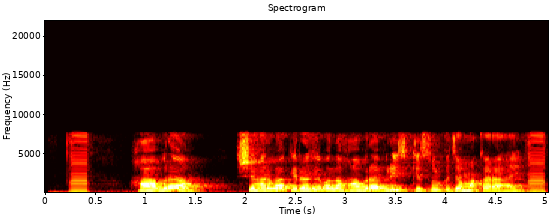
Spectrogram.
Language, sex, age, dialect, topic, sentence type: Magahi, female, 56-60, Western, banking, statement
